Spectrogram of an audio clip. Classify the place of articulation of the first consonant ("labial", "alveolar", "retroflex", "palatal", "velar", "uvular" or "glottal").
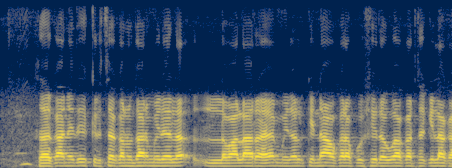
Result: alveolar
